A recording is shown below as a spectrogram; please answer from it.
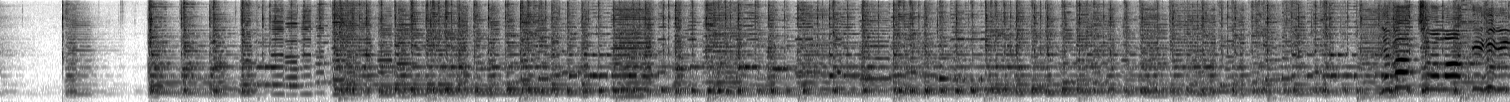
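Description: A live ensemble of plucked strings (bandurria, guitarró and Venezuelan cuatro) plays the instrumental opening of a jota. It starts with a few separate strummed chords with short gaps between them, then settles into continuous fast plucking that grows fuller about three seconds in.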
